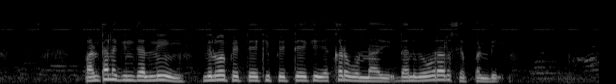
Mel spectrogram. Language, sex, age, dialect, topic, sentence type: Telugu, male, 41-45, Southern, agriculture, question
